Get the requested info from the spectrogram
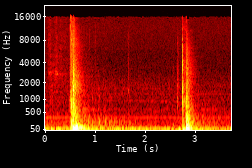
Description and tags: fridge.door
the noise of my fridge being opened and closed. RodeNT4>Felmicbooster>iRiver-H120(Rockbox)/ puerta de rfrigerador que se abre y se cierra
